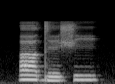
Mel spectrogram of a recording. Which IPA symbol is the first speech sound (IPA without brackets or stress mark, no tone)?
a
